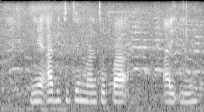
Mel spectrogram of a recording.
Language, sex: Southern Sotho, female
